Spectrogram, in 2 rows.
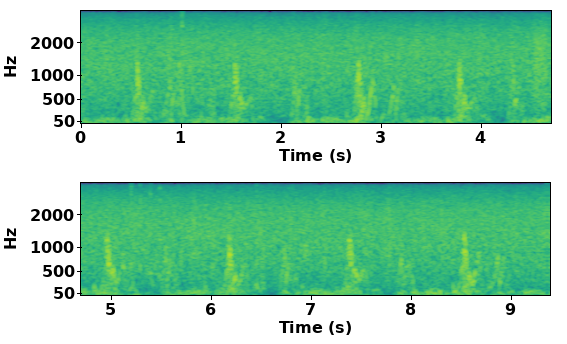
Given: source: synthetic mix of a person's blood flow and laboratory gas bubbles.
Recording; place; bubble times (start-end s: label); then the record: Doppler ultrasound of blood flow; precordium
0.86-0.94 s: bubbles
0.97-1.42 s: bubbles
5.15-5.58 s: bubbles
5.71-5.75 s: bubbles
5.90-6.20 s: bubbles
6.31-6.81 s: bubbles
6.85-7.03 s: bubbles
7.15-7.18 s: bubbles
From the record:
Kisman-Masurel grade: 221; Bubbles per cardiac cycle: several, 3 to 8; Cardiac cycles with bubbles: 10 to 50%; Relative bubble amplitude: barely perceptible (0.100 to 0.250); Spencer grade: 2 (many but less than half of the cardiac periods contain bubble signals, singularly or in groups); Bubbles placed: only in the low amplitude regions of the cardiac cycle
